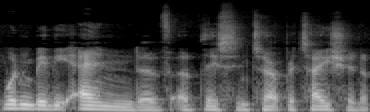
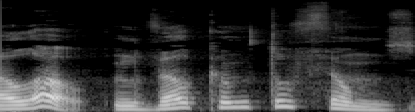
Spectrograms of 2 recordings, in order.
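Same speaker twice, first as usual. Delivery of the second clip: bad, slow, failed Transylvanian accent; 3 semitones higher than usual. A film show host opens the episode; bad Transylvanian accent. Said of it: "I can't do a Transylvanian accent".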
